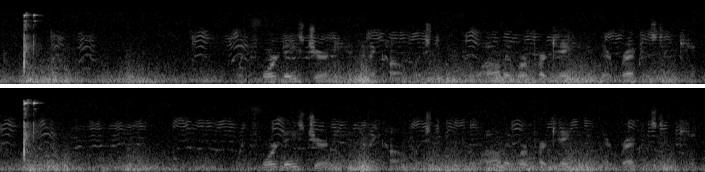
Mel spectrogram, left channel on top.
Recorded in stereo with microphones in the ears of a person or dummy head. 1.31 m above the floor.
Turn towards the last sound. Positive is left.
turn(degrees=15)  # may be behind; listen again after turning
